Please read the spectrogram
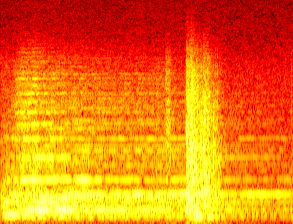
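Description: Orchestral film score holding tense sustained chords, cut through by a single sharp thud about one and a half seconds in.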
